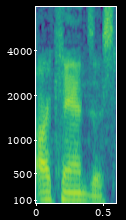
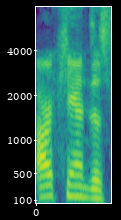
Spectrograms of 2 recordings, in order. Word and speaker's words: Arkansas: to say the name of this river it's pronounced arkansas i don't know why i don't know why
